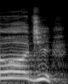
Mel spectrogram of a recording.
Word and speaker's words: Oddi: Odd mesmo ou é, é Odd? – É Ode, Ode. Ode. O, o Silvio Lancelotti brincava comigo, não, é Odd, é Odd. Ele adorava é, corrigir as pronúncias uh -huh. né, dos jogadores italianos. Ele corrigia até a pronúncia do meu sobrenome.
